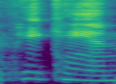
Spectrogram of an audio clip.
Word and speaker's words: pecan: egg rolls daf says they say pecan not if I can pick on I have times where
